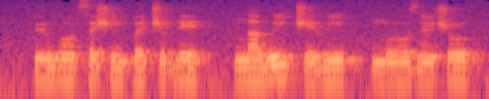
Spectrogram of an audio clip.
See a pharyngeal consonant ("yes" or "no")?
no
